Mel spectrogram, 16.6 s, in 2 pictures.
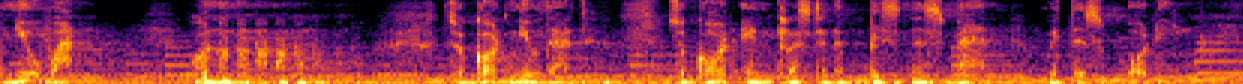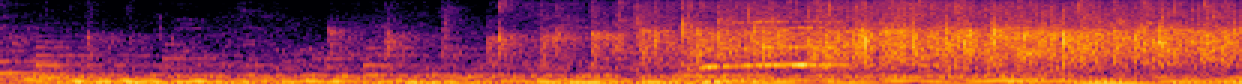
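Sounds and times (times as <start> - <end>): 
speech: 0.1 - 0.6, 1.2 - 2.2, 2.9 - 8.0
audience clapping: 8.8 - 9.4, 10.4 - 16.5.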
